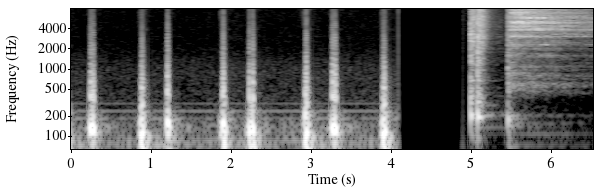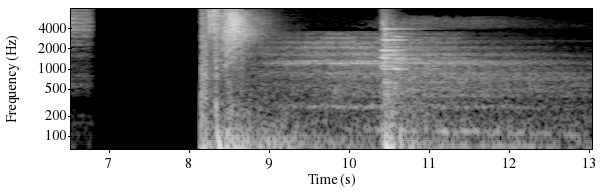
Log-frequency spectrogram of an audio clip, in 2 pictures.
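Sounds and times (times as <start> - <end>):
heartbeat thumps: 0.0 - 4.1
cymbal crash: 8.2 - 13.0
drum hit: 10.2 - 13.0.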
